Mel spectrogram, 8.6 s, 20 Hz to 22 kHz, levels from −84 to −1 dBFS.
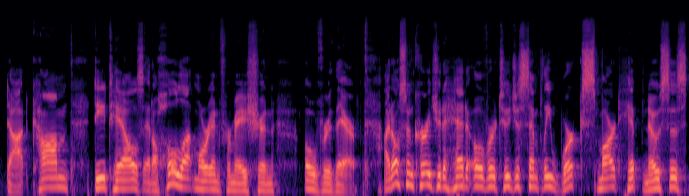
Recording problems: none

